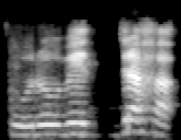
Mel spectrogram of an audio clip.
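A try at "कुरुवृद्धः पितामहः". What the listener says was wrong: Draha. No, not draha. Dhaha. Vriddhah. Vriddhah.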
